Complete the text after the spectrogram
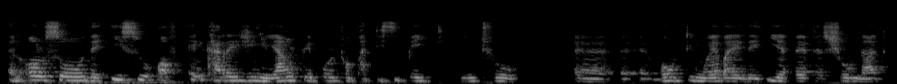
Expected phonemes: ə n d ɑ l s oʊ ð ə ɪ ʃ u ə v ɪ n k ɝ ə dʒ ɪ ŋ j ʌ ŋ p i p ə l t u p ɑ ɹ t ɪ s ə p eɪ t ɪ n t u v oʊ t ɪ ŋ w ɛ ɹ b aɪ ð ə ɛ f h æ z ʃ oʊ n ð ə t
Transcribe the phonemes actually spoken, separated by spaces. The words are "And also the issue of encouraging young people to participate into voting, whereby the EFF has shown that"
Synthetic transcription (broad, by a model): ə n d ɑ l s oʊ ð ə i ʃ u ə f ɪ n k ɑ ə dʒ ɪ ŋ j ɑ ŋ p i p ə l t u p ɑ t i s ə p eɪ t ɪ n t u v oʊ t ɪ ŋ w ɛ b aɪ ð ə ɛ f h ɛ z ʃ oʊ n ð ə t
